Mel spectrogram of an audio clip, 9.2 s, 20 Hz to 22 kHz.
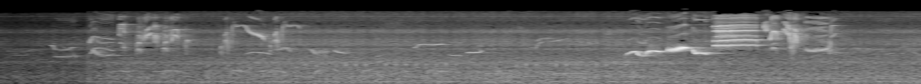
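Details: Common blackbird singing powerfully on a July 16 evening in Denmark, a rich, low fluted warble with trills and runs breaking into a high, squeaky twitter; scattered chirps from other birds earlier on.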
